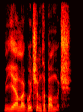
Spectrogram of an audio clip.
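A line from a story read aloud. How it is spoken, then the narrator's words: Plain. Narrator (Russian): спросил Зориан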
